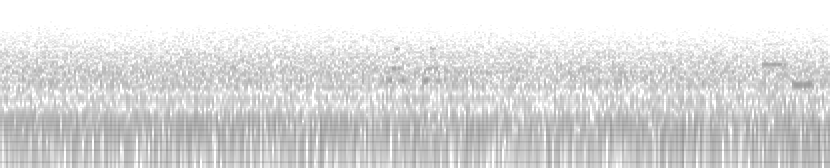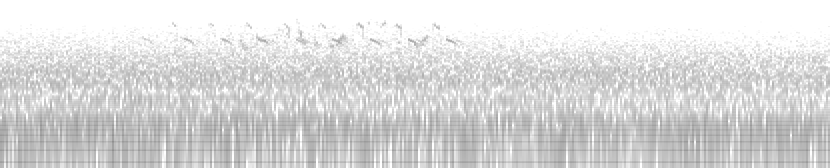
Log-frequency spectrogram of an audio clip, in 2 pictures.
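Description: A hay tedder whirs behind a tractor.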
